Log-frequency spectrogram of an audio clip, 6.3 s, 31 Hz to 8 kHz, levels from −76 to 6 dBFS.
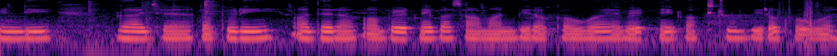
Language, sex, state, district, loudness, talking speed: Hindi, female, Maharashtra, Nagpur, -30 LUFS, 180 wpm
